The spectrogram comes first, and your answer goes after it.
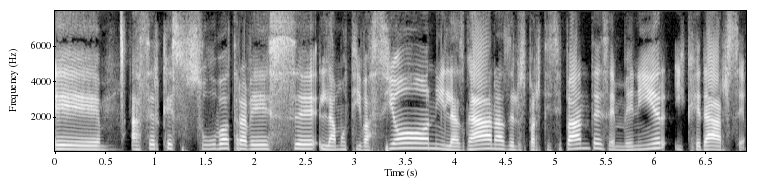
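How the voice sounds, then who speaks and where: A woman with an Italian accent talks at a fairly slow pace, barely pausing, her intonation fairly even. Her loudness swings widely, and the sound is dry and close with no echo. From Italy. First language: Italian (speaking Spanish). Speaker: open-source community organizer. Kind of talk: interview. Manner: halting, many fillers.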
